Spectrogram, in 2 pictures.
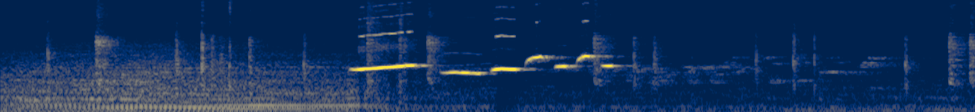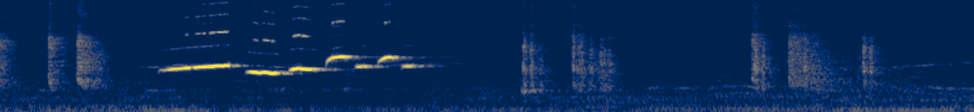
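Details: White-rumped shama song played to stir other shamas into singing: two clear phrases of rising, bright whistles with quick clicks, separated by quieter pauses and a low hum at the start.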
